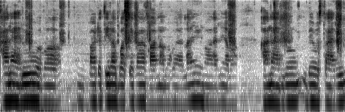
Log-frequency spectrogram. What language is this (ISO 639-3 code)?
nep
